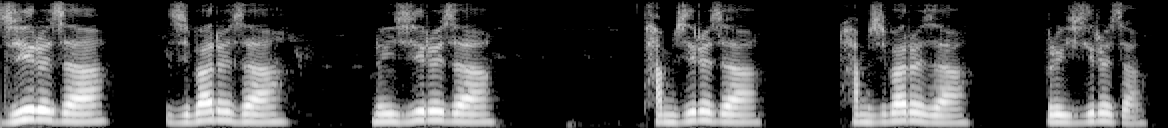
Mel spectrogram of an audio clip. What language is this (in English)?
Bodo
